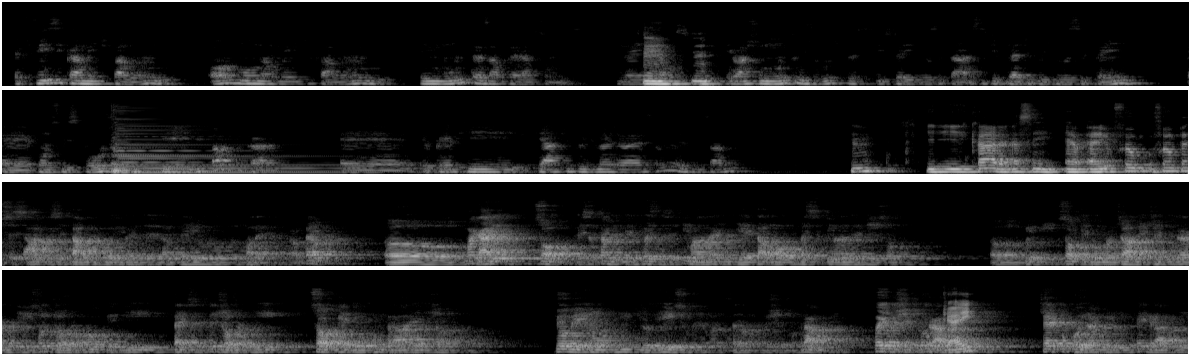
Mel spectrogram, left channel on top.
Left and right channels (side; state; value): both; different; correlation 0.00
